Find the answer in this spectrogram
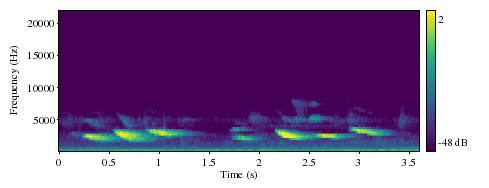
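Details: Green-winged saltator chick dueling in song with its father in captivity: two bursts of rich whistled slurs, several notes each, some falling, some level, with faint hum beneath.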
